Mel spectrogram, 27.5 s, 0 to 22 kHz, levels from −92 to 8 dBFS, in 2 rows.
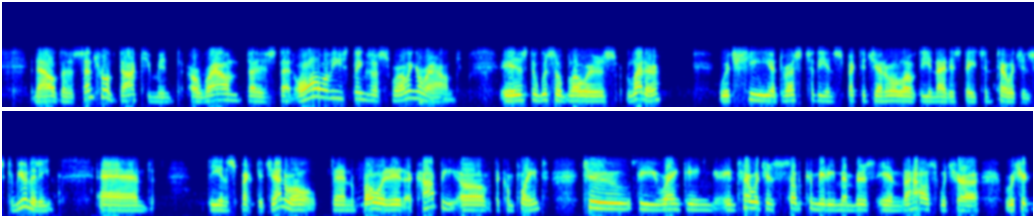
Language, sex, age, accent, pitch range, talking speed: English, male, 60-79, American, 160-210 Hz, 120 wpm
